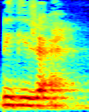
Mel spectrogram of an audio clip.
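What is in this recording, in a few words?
"rigizhe'e", Teotitlán del Valle Zapotec; tell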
